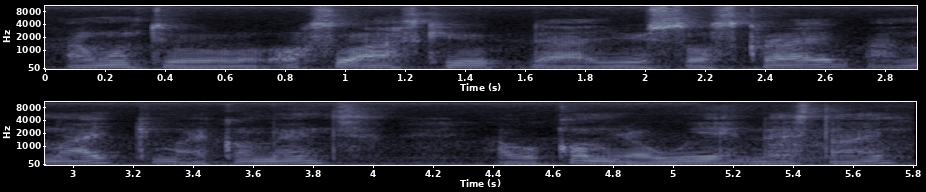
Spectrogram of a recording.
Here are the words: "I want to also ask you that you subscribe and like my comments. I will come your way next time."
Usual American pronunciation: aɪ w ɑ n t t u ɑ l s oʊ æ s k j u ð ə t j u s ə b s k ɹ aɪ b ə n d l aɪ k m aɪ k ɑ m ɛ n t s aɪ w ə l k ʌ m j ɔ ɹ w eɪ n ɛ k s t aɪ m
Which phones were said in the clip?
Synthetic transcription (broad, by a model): aɪ w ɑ n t t u ɑ l s oʊ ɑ s k j u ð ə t j u s ə b s k ɹ aɪ b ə n l aɪ k m aɪ k ɑ m ɛ n t s aɪ w ə l k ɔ m j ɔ w eɪ n ɛ k s t aɪ m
